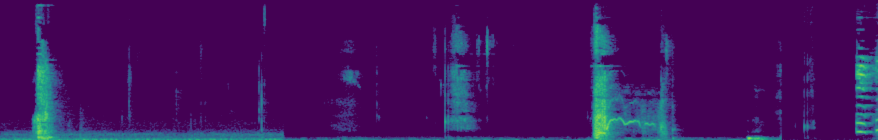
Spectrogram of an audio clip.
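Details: A dog gives several short, sharp sneezes, each a quick burst of air, in a quiet indoor room; sneeze.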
